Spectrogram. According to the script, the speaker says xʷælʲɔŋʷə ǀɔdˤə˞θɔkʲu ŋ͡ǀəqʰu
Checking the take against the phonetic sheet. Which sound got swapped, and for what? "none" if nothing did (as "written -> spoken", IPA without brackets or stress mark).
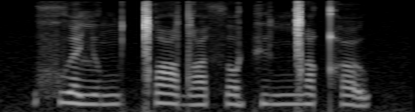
none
